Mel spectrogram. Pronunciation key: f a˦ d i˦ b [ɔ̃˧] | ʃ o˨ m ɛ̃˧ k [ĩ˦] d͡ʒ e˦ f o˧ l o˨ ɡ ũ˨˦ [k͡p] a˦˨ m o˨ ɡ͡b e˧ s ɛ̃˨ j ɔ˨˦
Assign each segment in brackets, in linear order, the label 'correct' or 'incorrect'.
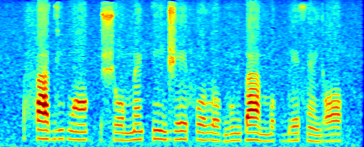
correct, correct, incorrect

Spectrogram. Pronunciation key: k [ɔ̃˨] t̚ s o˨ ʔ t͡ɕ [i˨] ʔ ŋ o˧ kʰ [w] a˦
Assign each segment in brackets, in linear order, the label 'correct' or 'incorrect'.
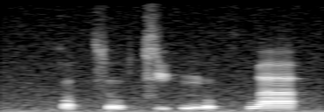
incorrect, correct, correct

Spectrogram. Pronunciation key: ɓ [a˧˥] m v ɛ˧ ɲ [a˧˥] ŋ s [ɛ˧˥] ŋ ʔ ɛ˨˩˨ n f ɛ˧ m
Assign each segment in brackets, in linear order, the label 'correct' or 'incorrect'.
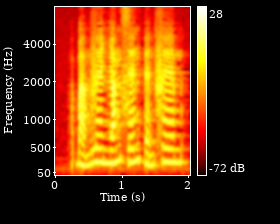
incorrect, correct, correct

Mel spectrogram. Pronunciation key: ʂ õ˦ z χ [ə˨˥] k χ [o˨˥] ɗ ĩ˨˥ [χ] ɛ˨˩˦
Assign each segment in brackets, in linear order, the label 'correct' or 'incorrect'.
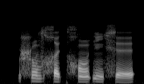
incorrect, incorrect, incorrect

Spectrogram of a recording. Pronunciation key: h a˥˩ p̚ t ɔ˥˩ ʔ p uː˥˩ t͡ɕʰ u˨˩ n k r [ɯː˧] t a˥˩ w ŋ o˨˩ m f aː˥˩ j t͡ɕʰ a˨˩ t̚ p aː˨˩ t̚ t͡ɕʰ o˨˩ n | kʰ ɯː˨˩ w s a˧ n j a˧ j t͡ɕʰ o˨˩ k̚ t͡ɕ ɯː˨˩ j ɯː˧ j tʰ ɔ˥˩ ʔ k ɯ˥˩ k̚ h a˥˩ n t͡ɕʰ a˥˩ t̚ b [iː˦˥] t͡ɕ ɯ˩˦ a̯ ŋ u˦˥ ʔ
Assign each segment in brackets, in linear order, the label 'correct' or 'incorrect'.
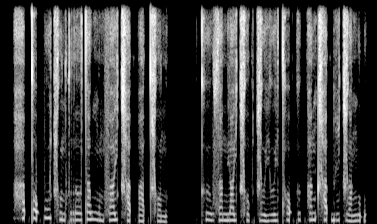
incorrect, correct

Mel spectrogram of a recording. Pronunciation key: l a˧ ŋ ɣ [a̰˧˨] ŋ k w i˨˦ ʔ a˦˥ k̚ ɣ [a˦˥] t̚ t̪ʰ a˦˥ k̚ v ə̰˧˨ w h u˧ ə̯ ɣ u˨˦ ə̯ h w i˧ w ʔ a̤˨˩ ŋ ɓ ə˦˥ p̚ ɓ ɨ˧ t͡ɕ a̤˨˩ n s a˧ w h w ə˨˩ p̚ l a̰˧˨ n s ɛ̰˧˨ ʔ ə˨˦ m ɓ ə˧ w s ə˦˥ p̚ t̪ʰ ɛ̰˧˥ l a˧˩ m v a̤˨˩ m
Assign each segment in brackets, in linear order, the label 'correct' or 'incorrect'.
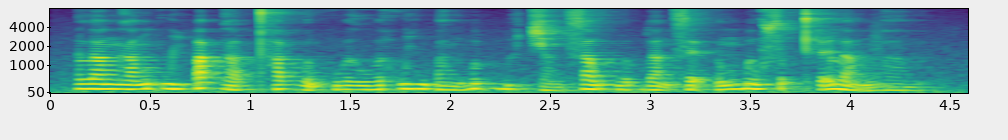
incorrect, incorrect

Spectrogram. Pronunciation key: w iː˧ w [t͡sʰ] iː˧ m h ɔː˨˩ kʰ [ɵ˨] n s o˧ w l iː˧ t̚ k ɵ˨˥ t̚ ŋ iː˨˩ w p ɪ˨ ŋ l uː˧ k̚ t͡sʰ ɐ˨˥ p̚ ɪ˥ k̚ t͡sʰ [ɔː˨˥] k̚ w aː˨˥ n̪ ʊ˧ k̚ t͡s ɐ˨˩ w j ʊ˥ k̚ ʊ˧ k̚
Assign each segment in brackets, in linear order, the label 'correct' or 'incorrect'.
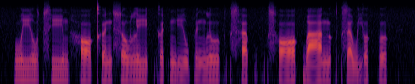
correct, incorrect, correct

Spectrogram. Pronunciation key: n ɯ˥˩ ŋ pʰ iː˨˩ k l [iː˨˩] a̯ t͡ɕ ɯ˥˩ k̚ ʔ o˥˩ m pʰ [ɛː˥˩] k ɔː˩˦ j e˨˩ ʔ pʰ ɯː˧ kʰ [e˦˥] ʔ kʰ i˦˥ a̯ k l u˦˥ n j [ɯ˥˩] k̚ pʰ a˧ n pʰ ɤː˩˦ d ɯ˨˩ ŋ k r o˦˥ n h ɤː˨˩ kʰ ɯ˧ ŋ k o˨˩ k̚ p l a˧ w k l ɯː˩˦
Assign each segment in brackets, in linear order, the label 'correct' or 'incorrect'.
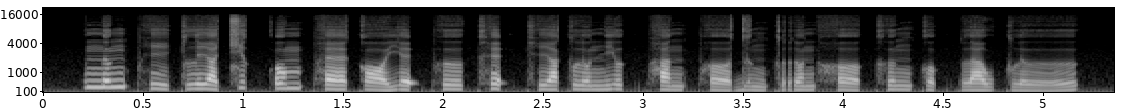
incorrect, incorrect, incorrect, correct

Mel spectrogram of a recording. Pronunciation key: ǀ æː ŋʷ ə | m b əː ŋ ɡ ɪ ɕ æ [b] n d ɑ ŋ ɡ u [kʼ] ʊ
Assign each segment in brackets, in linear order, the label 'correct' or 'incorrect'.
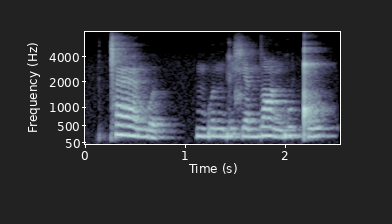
incorrect, incorrect

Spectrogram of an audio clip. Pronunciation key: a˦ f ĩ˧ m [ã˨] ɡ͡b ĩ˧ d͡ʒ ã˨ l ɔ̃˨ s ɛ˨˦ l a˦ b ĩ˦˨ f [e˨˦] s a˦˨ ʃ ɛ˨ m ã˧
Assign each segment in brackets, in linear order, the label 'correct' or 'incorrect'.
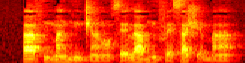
incorrect, incorrect

